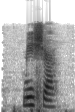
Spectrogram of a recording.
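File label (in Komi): "мися", Komi, female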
